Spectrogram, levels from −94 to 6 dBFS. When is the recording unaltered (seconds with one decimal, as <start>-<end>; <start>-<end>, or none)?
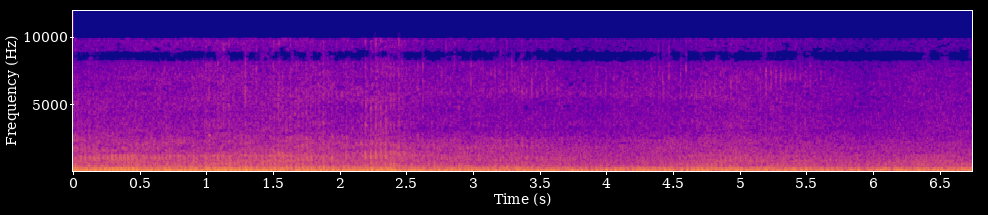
0.0-6.7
